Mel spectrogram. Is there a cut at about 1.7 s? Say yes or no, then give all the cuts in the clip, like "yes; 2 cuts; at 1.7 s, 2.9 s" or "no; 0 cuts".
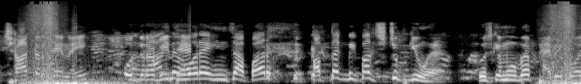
yes; 1 cut; at 1.7 s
